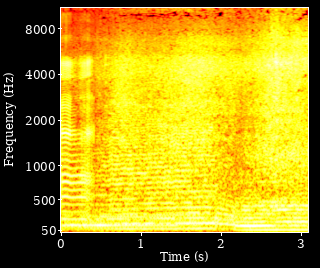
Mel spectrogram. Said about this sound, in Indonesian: ya ya motor lewat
